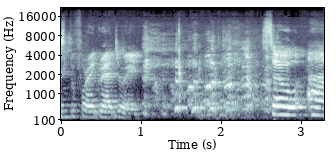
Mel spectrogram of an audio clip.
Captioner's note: laughter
